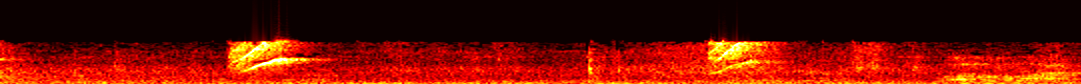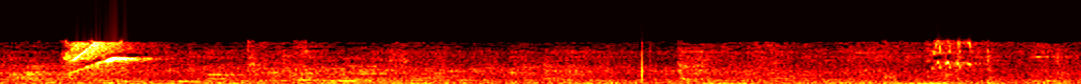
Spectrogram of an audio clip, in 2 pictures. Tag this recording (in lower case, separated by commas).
canary calling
